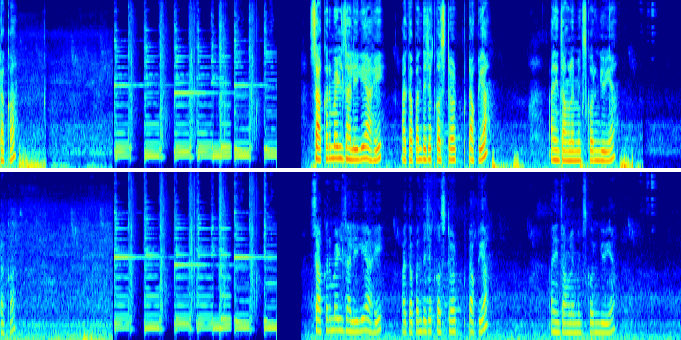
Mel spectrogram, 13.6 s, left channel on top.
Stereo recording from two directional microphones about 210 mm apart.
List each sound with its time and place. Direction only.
2.2 s music: 5° left (ahead or behind)
6.1 s a woman's voice: 50° left (ahead or behind)
11.0 s a woman's voice: 45° left (ahead or behind)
